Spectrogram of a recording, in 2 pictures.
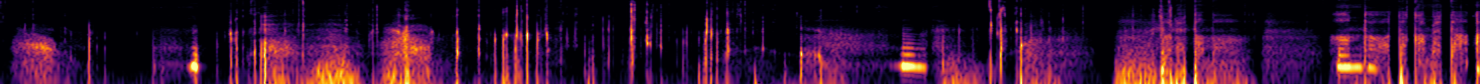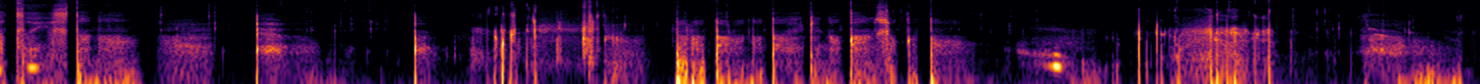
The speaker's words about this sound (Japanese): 兄者の甘い吐息と水音で、マスター答えは結構です。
